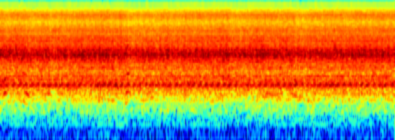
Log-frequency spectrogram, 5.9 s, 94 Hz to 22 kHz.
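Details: 1969 Rover P6 Series 1 3500 V8 automatic, revived after 16 years in a garage: smooth, even idle and revving with a steady hum, no tappet tick or cam rattle. Quiet, a healthy engine.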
